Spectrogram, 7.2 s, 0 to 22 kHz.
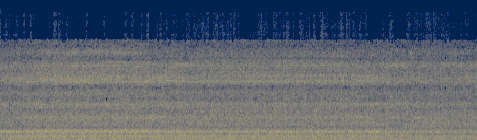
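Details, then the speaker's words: Audi Q5 turbo that had a misfire and EPC light, after new injectors, spark plugs and ignition coils: smooth, even idle with a faint steady high whistle, no stumbles; no misfires. "so it's running I don't have any misfires"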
